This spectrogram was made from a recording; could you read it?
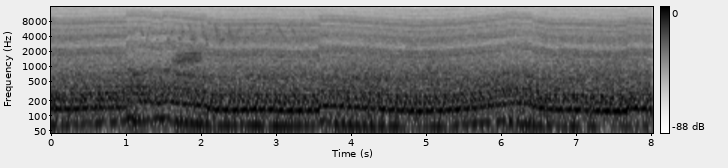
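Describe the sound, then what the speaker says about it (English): Farming Simulator 22 tractor engine on a corn harvest farm: a steady, continuous droning motor hum with a constant level throughout, slight pitch shifts, no speech. "And then we'll move this tractor over right here."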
